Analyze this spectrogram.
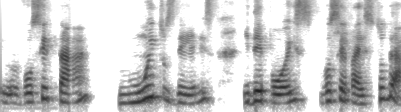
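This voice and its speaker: A woman's fairly high-pitched voice moves with lively intonation. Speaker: preacher. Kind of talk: sermon. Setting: video call. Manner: animated.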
